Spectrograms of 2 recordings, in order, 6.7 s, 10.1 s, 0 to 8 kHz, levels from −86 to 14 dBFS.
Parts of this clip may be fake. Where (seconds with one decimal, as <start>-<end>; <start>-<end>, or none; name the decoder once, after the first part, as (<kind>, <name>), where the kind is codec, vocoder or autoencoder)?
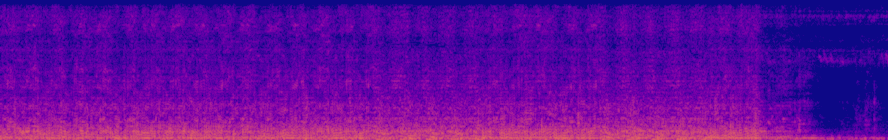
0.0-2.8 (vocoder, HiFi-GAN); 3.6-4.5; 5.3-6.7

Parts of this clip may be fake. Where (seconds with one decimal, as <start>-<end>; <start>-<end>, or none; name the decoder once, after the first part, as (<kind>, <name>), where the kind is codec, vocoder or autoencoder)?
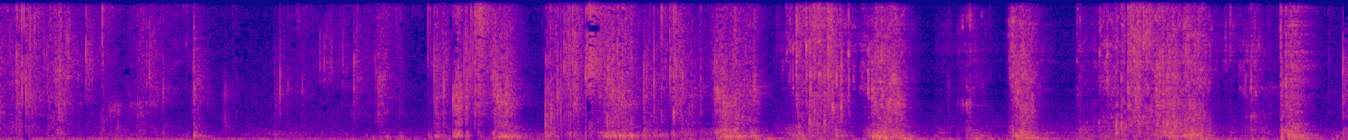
5.8-9.5 (vocoder, HiFi-GAN)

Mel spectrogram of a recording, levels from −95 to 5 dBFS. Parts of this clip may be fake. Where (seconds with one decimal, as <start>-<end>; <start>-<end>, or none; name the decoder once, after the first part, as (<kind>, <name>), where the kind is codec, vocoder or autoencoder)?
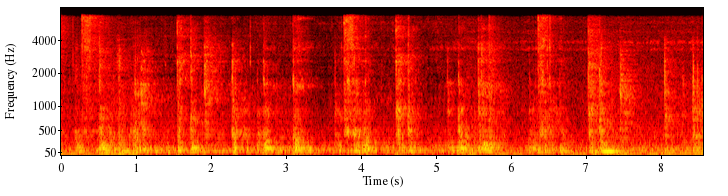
1.0-5.4 (vocoder, HiFi-GAN); 6.2-6.7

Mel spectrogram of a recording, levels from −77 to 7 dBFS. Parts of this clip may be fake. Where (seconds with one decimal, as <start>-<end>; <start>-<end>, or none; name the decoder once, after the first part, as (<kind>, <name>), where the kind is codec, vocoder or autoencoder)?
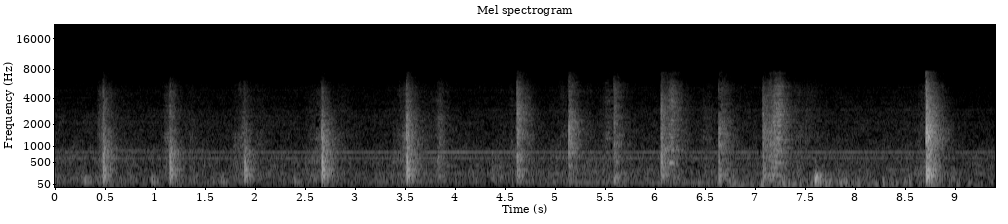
none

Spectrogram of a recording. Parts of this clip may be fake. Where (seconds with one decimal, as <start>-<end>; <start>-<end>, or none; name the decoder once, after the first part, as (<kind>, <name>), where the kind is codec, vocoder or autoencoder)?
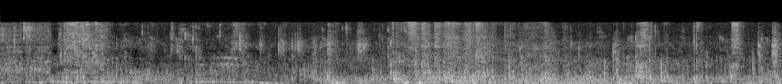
0.0-1.4 (vocoder, HiFi-GAN); 1.8-2.6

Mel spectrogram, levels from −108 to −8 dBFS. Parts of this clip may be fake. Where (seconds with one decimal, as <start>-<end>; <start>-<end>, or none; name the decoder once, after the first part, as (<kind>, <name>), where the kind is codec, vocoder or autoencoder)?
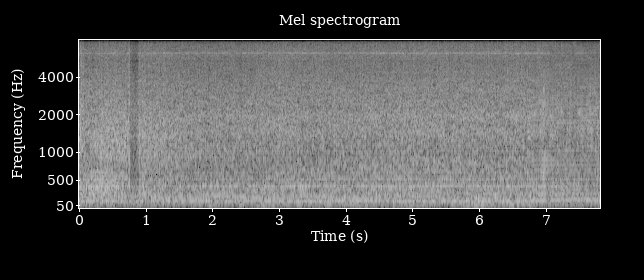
6.8-7.8 (vocoder, HiFi-GAN)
